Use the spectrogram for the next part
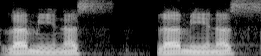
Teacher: cara bacanya alif lamnya tidak terbaca Ya, langsung masuk ke sin. Dan cirinya setelah alif lam ada huruf yang bertasjid yaitu di sin. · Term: alif lam asyamsiyah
